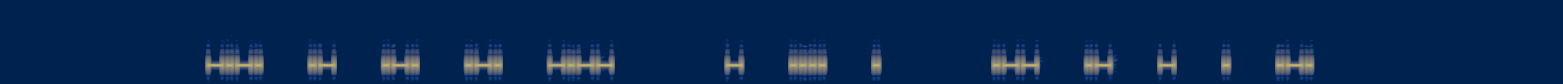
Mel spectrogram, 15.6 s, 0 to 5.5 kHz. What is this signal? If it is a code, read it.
Morse code, heard as a keyed tone, about 25 wpm, spaced as for 13 wpm, 600 Hz. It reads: CARRY THE WATER
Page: intermediate-practice-files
